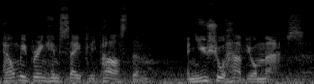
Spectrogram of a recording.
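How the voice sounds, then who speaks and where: An actor playing an earnest, brooding runaway warden who defends mages, in measured video game dialogue. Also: male voice, mid-range voice, natural voice. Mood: grave, earnest. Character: weary, defiant runaway warden, protective of mages. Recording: clear background noise behind the voice.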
